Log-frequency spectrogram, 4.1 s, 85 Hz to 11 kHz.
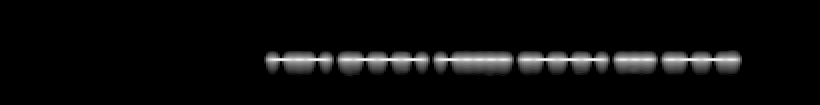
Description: Morse code, heard as a keyed tone, about 40 wpm, 700 Hz. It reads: KJ6JSP
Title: USA Call Signs - 6 Characters - Repeated 2x - 40wpm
